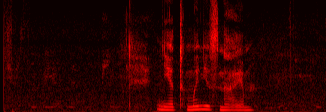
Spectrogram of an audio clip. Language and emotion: Russian, neutral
